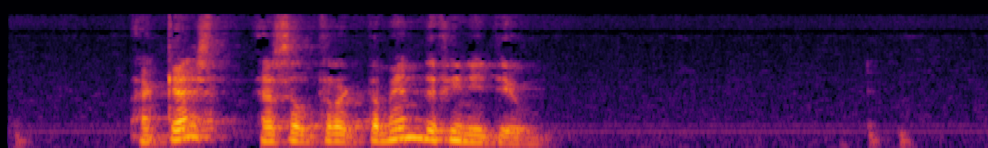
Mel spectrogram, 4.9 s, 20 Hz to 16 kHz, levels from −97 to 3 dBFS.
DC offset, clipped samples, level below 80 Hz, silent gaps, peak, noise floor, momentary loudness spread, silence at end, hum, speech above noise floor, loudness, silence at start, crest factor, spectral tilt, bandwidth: under 0.1%; under 0.1%; -64 dBFS; none; -4 dBFS; -65 dBFS; 11 LU; 2.25 s; none; 43 dB; -23 LUFS; 0.65 s; 22 dB; -6 dB/octave; 11.5 kHz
